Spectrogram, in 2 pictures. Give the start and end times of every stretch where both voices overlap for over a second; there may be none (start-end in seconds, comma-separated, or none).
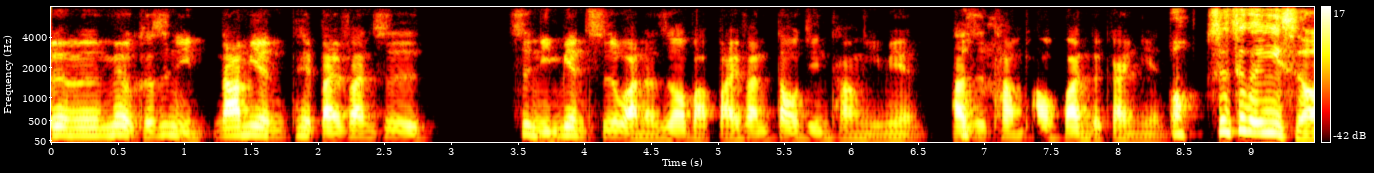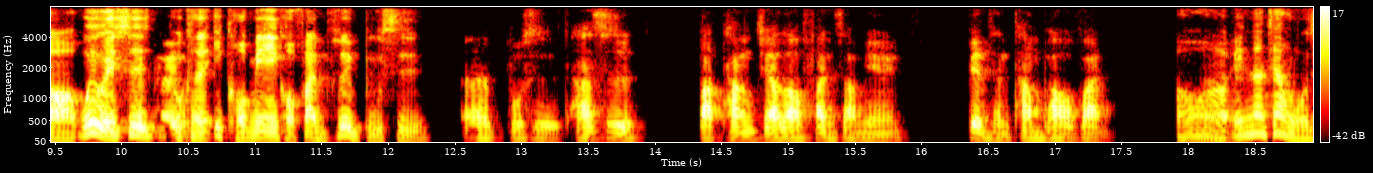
none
